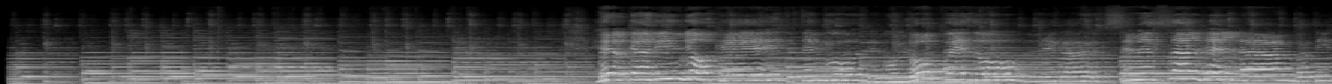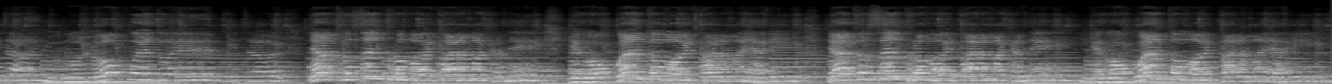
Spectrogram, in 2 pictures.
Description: Musiques latines / africaines / bossa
